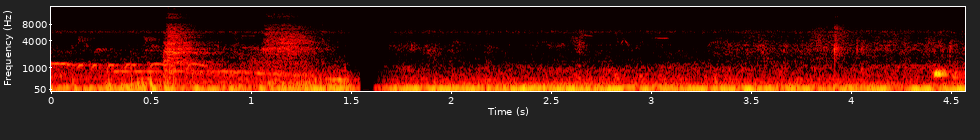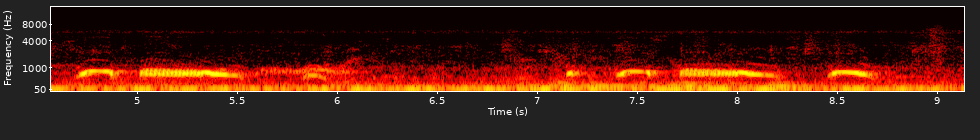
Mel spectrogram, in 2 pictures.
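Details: Morning khan yon song of a caged zebra dove kept as a decoy bird: after a brief dropout, two phrases of short, hollow coos around a drawn-out rolling note, with faint chirps of other birds behind.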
